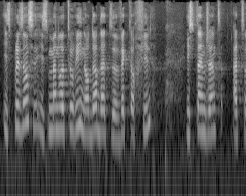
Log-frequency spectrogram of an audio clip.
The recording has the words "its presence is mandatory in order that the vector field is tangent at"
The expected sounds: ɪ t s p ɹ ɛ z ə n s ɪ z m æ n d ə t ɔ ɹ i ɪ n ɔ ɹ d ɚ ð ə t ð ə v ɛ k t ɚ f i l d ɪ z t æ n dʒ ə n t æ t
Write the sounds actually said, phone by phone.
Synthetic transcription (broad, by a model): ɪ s p ɹ ɛ z ə n s ɪ z m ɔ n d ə t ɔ ɹ i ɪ n ɔ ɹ d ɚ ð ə t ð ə v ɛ k t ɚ f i l ɪ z t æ n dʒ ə n t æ t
